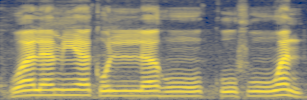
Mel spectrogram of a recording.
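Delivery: slow recitation with the vowel of له drawn out; madd on لَهُ. Shown as a demonstration. Teacher shows the small waw, long drawn vowel. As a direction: stretch له to "lahuu", then كفوا. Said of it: "هاي المد له".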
